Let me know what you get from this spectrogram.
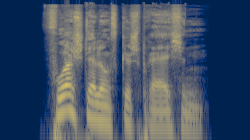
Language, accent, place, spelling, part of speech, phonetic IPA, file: German, Germany, Berlin, Vorstellungsgesprächen, noun, [ˈfoːɐ̯ʃtɛlʊŋsɡəˌʃpʁɛːçn̩], De-Vorstellungsgesprächen.ogg
- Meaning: dative plural of Vorstellungsgespräch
